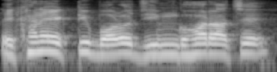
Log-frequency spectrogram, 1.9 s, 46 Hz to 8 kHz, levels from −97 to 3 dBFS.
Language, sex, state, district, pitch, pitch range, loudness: Bengali, male, West Bengal, Alipurduar, 175 Hz, 165-190 Hz, -14 LUFS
